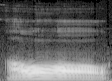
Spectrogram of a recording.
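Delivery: loud goat cry. A narrator's reading. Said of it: "cried Goat".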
